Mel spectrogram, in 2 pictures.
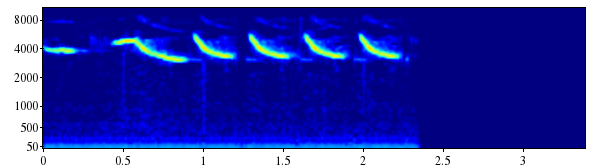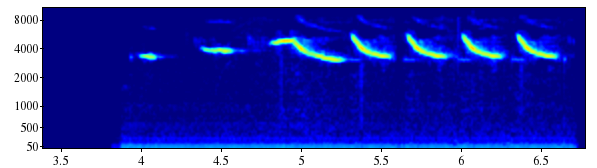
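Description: Rufous-collared sparrow sings twice: a thin high whistle, then about five sweet down-slurred notes in quick, even succession, with a silent pause between phrases.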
